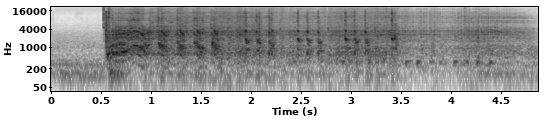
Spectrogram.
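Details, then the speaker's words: Kubota M120 tractor diesel, sat four or five years after a fire, PTO switch just fixed: starter spins the engine with uneven churning for several seconds, never catches; crank-no-start, owner suspects bad lift pump or air in fuel. "i've got the pto switch fixed and she'll turn over won't start i think my lift pump out well i don't know if it's lift pump or just got air in it"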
